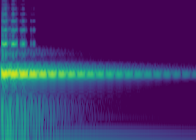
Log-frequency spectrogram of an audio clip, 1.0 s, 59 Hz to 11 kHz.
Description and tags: Techno/industrial drum sample, created with psindustrializer (physical modeling drum synth) in 2003.
drum, synthetic, industrial, metal, percussion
